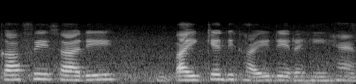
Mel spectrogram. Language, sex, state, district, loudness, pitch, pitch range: Hindi, female, Haryana, Rohtak, -18 LUFS, 200 Hz, 185-225 Hz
